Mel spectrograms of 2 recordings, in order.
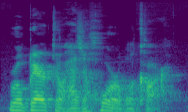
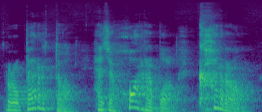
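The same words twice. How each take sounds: First: Said in the usual way. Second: Spanish accent. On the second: Shown as a demonstration. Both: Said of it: "A more aggressive rolled R".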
